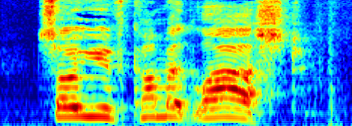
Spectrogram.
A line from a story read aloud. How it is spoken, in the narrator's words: cried Sir Jasper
